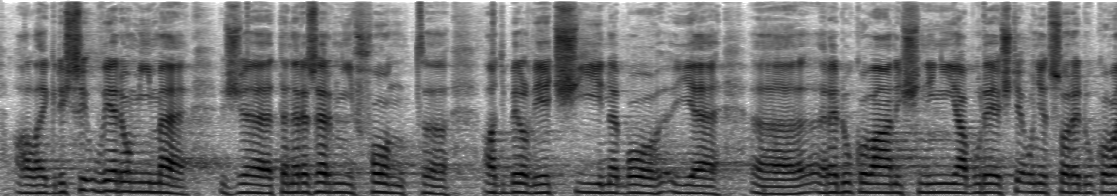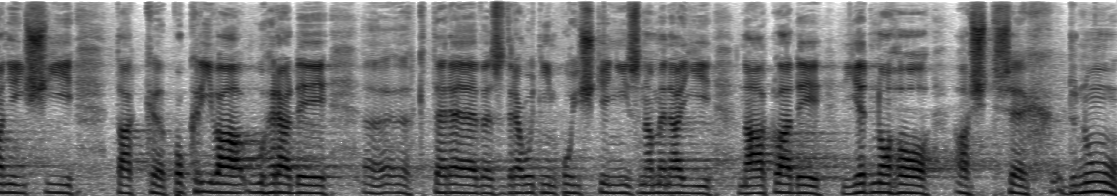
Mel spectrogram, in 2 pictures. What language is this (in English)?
Czech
